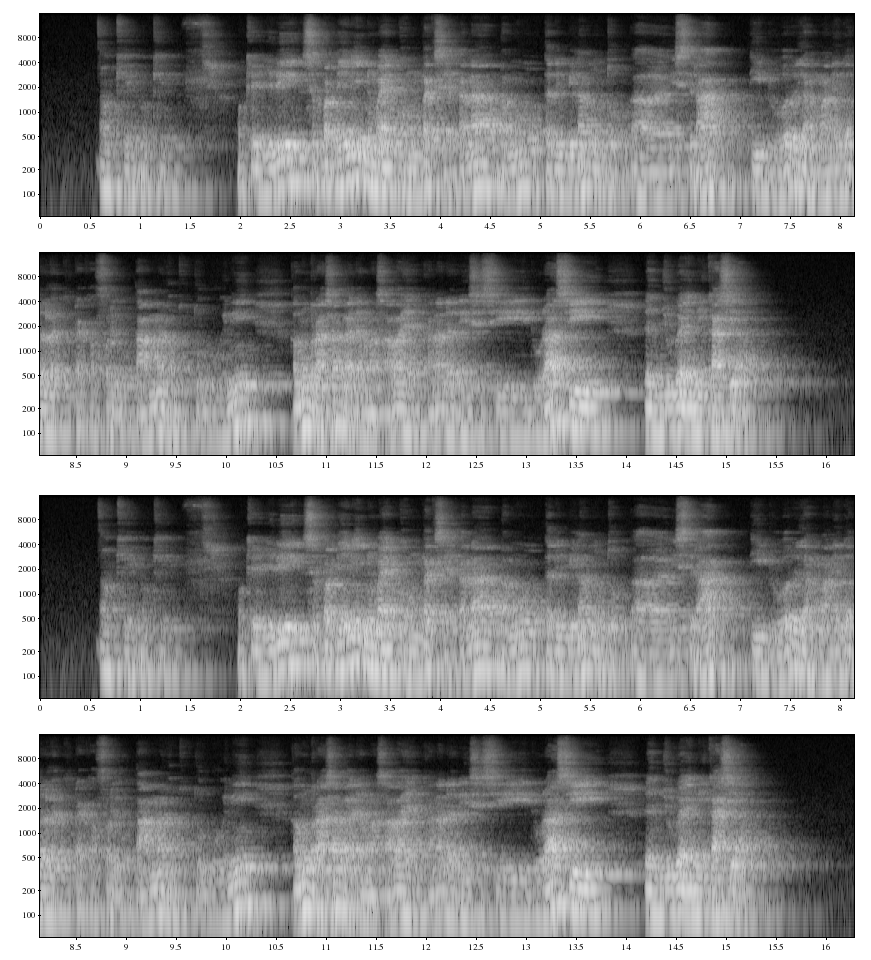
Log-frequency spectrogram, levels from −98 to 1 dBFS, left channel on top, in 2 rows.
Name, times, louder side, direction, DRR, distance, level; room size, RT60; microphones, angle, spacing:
voice 1, 0.6-15.2, equal, 30° left, -8 dB, 0.6 m, -22 dB
5.0 x 2.3 x 3.6 m, 1.2 s
head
